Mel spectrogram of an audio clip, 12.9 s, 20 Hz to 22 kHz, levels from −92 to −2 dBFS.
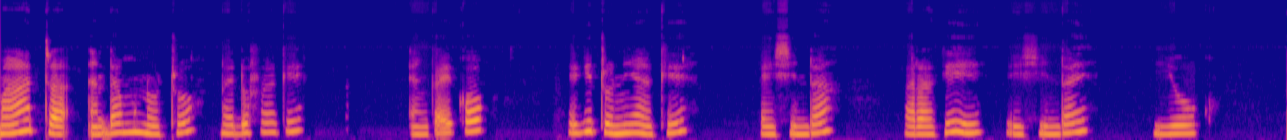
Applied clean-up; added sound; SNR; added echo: none; none; none; none.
